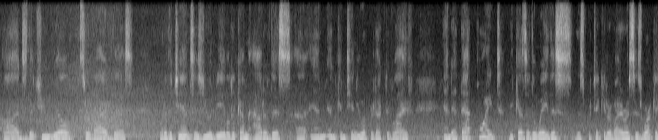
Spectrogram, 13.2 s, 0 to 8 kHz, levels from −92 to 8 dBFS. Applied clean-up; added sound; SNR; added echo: none; Traffic noise, roadway noise; 16 dB; none.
